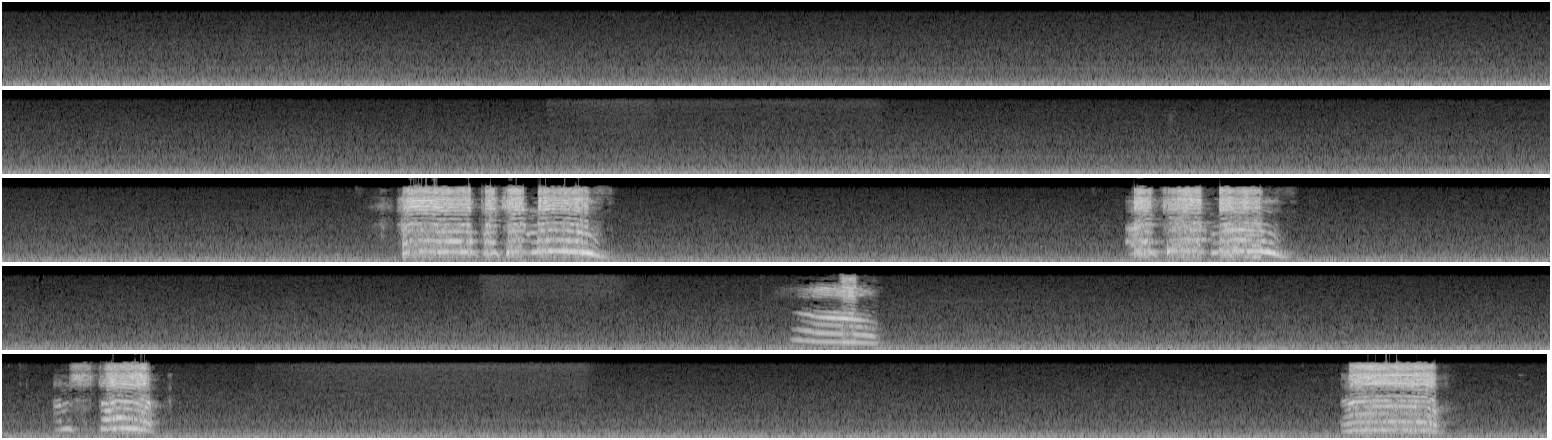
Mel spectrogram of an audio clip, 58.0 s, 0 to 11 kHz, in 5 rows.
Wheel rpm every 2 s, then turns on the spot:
0, 0, 0, 0, 0, 0, 0, 0, 0, 0, 0, 0, 0, 0, 0, 0, 0, 0, 0, 0, 0, 0, 0, 0, 0, 0, 0, 0, 0.
none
